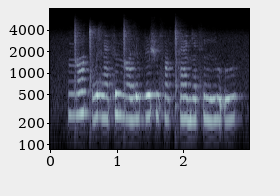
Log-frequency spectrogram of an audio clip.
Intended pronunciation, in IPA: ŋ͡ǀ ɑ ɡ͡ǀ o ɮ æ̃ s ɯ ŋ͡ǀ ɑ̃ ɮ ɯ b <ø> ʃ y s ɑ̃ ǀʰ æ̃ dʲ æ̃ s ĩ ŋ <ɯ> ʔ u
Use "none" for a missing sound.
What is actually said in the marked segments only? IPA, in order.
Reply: ø, u

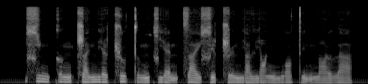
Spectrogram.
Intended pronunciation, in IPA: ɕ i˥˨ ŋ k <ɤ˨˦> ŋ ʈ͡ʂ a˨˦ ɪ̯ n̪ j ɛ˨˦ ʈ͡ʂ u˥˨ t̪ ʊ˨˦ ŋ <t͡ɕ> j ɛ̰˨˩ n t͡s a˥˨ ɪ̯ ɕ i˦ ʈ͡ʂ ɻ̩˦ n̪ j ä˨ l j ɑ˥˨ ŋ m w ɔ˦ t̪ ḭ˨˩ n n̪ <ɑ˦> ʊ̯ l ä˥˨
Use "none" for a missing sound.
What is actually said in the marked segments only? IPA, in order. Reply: ɤ˨˦, t͡ɕ, ɑ˨˦

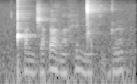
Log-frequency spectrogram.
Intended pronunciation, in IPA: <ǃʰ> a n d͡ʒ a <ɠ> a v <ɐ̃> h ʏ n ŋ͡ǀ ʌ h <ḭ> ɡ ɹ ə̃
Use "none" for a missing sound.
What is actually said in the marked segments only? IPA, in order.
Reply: ǃʰ, ɠ, ã, ḭ

